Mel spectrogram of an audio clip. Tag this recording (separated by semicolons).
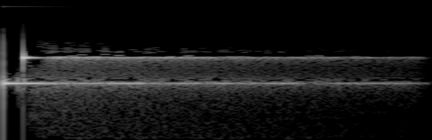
game; pick-up; object; item; diamond; note; coin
